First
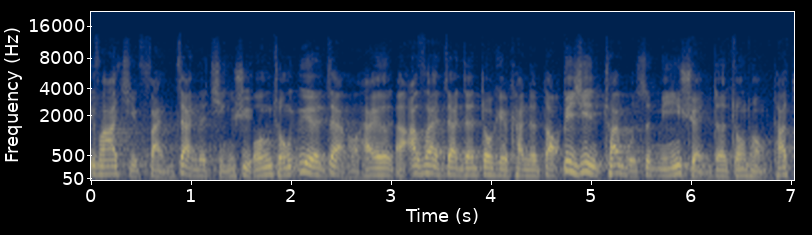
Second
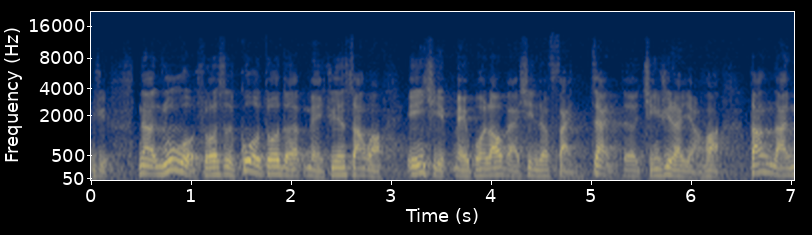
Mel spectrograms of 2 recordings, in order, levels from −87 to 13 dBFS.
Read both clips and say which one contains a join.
first; 3 cuts; at 1.6 s, 3.0 s, 4.7 s

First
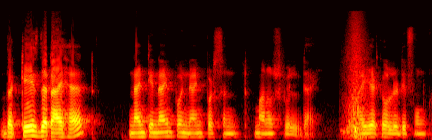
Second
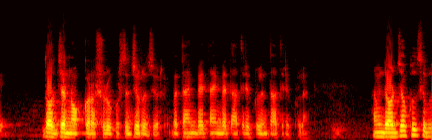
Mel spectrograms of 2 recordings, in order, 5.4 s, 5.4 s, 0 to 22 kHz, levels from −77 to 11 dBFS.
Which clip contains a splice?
first; 1 cut; at 4.4 s

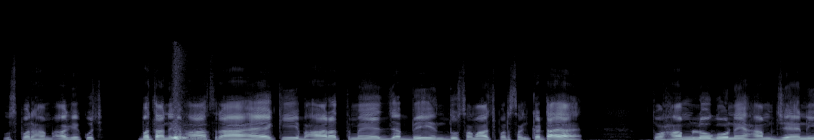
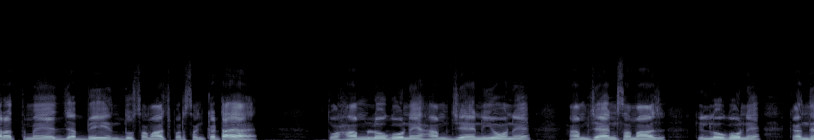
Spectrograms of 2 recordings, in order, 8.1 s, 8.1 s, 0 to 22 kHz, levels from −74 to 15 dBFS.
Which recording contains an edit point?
first; 1 cut; at 1.9 s

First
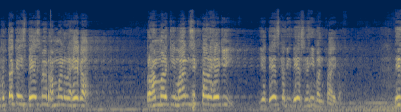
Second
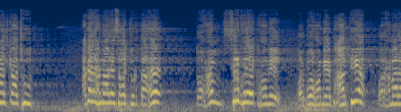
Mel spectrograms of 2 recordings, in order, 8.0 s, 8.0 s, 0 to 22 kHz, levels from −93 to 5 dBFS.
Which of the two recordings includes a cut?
first; 1 cut; at 1.0 s

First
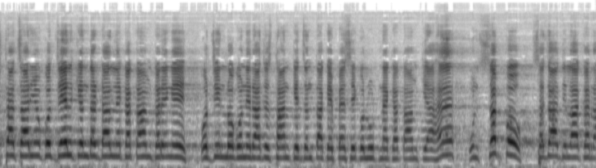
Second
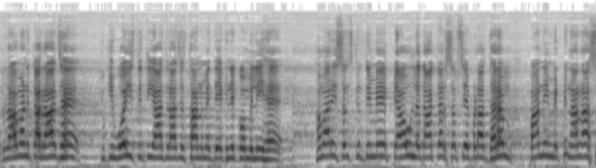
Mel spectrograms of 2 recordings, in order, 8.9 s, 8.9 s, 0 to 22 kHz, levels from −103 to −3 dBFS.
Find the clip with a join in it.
second; 1 cut; at 4.4 s

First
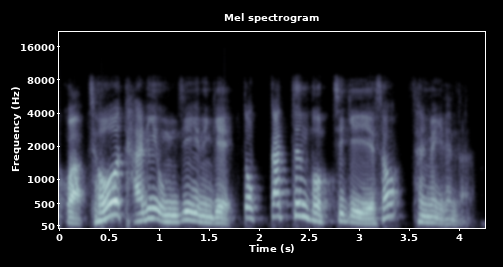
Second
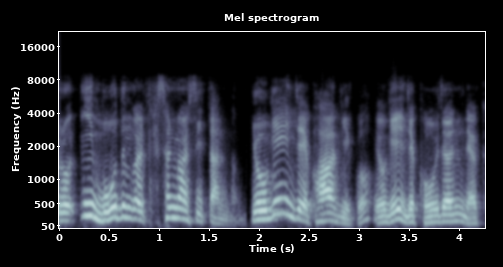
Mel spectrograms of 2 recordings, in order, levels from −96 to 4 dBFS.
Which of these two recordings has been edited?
second; 1 cut; at 1.8 s

